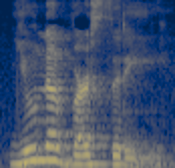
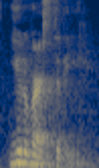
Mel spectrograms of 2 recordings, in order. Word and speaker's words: university: So in this instance, we would use that flap T and I would pronounce this word university. University. You hear that? University. University. It's a fast D.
